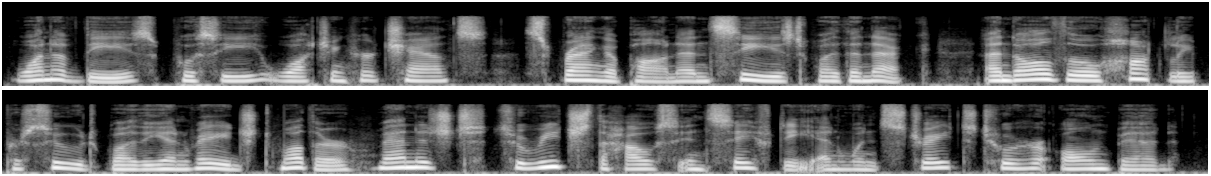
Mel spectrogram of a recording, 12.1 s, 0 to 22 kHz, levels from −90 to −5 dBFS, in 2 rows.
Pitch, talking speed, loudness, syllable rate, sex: 185 Hz, 180 wpm, -18 LUFS, 4.8 syllables/s, female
